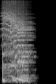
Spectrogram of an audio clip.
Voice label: Vocal Pain; Warframe; Corpus; Arisoctrats; Mini Moa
